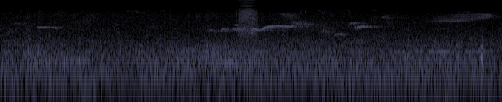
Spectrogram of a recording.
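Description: Faint birds chirping: a handful of short whistled notes and quick glides, most of them clustered about halfway through, over a steady background hiss.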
